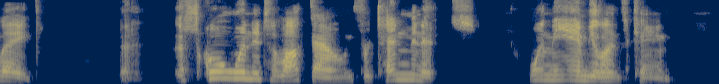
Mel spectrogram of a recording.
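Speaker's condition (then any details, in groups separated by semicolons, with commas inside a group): Cerebral palsy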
